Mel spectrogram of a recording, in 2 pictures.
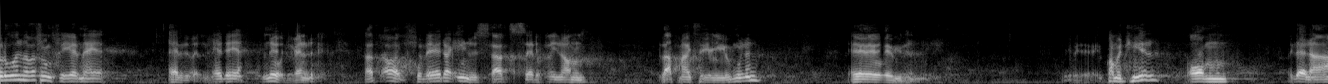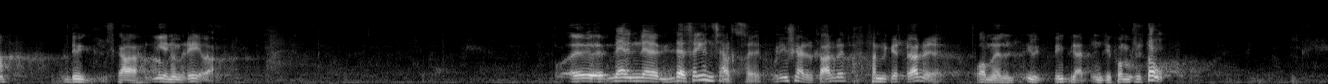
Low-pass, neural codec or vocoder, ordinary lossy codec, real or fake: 7.2 kHz; codec, 24 kHz, 1.5 kbps, HILCodec; none; fake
